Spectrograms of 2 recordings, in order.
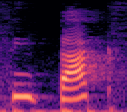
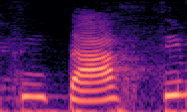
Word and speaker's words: sintaxe: fui apresentar a matéria foi o agente sintac e até mais bonito de se pronunciar mas a forma correta da pronúncia do tema e sintaxe mesmo então significa que sintaxe não tem disso né porque se tivesse x aí teria o som do que até mais chique mas não é a forma correta então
